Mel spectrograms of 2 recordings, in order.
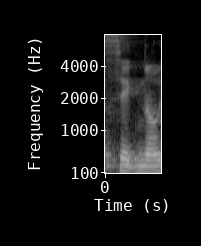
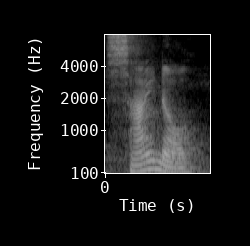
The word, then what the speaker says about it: signal: And there's a thing, is there a possibility of pronouncing this as sinal? No. No? No, you would think so because without the AL at the end, it's sign. Okay. Like the G is silent. And but then sign. Okay. So words. Signal. Signal. Signal.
